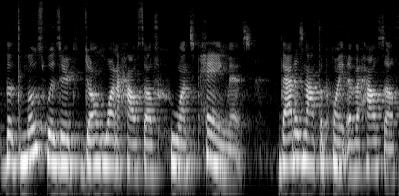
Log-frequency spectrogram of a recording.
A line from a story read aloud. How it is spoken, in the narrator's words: they said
